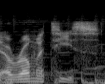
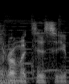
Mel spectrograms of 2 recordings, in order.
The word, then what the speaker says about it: Aromatisse: looking at spritzy and aromatisse i believe that's how it's pronounced my mind says aromaticity but i'm pretty sure it's aromatics the the fragrance perfume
